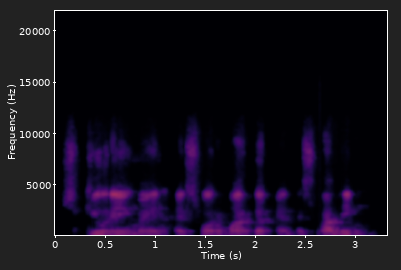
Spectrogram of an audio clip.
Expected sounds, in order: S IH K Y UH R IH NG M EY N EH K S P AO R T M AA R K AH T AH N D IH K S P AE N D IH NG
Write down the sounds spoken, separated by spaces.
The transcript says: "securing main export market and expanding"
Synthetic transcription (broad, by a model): S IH K Y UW R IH NG M EY N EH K S F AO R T M AA R K AH T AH N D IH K S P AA N D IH NG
